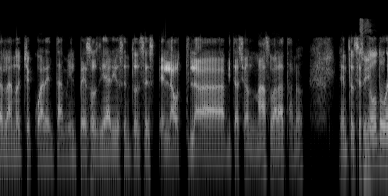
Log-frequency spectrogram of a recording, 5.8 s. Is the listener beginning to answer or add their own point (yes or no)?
no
